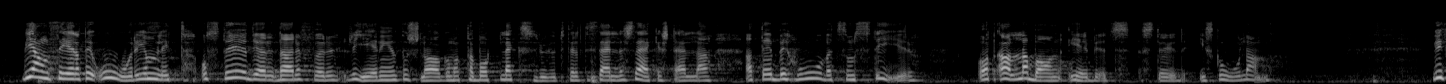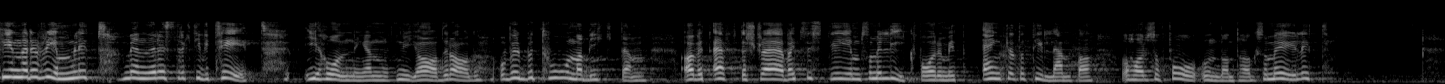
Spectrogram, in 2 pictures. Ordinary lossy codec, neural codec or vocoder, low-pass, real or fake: none; codec, 16 kHz, 16 kbps, FreqCodec, larger model; none; fake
